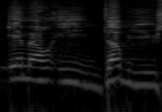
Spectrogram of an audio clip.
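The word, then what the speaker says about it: MLEM: We pronounce it MLEW, Space Agency. I'm sure like, Miloom, or I don't know.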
